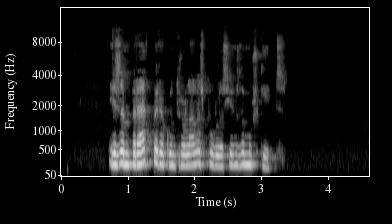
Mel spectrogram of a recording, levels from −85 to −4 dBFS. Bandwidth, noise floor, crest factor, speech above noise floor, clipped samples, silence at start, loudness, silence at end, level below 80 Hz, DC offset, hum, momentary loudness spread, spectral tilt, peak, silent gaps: 9.8 kHz; -76 dBFS; 18 dB; 49 dB; under 0.1%; 0.7 s; -27 LUFS; 1.3 s; -82 dBFS; under 0.1%; none; 9 LU; -6 dB/octave; -12 dBFS; none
